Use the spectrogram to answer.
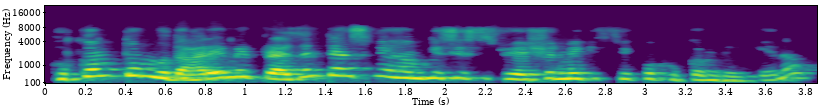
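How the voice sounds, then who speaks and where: A woman's voice: high-pitched, big pitch swings, fast, dark tone, highs cut off. A woman teaching Arabic grammar for the Quran to a class, explaining step by step and putting questions to her students. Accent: Urdu-speaking, Pakistani.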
